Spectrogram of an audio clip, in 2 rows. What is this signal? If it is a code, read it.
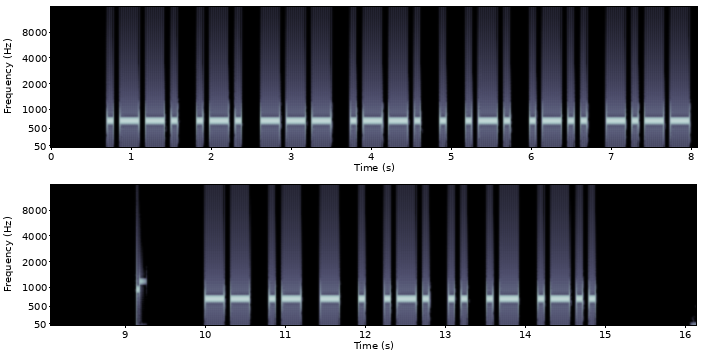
Morse code, heard as a keyed tone, about 15 wpm, 700 Hz. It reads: PROPERLY MATERIAL
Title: Sentences from Top 1100 Words - New Word Drill Alt - 15wpm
